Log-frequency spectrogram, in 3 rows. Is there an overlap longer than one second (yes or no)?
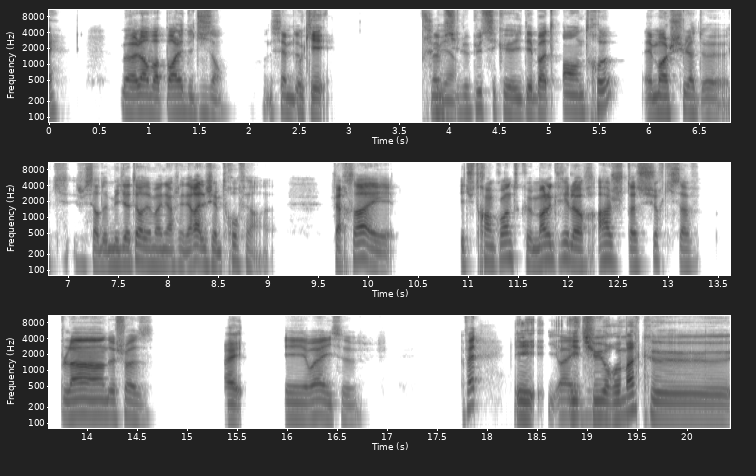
no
